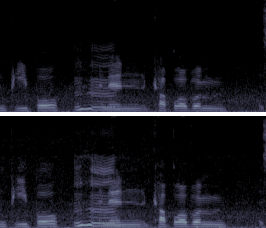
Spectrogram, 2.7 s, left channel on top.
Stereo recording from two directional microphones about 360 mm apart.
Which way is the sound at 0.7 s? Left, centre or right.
Centre.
